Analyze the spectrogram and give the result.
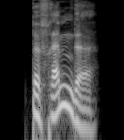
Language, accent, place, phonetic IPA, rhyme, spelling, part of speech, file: German, Germany, Berlin, [bəˈfʁɛmdə], -ɛmdə, befremde, verb, De-befremde.ogg
- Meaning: inflection of befremden: 1. first-person singular present 2. first/third-person singular subjunctive I 3. singular imperative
